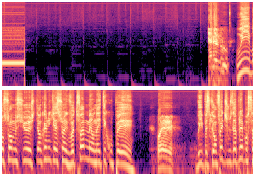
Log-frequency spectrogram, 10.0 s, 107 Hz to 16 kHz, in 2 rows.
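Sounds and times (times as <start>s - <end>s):
steady telephone tone while redialing a call: 0.0s - 0.5s
speech: 4.1s - 10.0s.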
